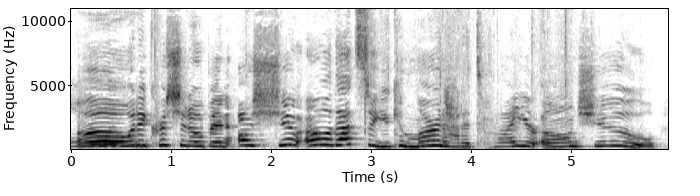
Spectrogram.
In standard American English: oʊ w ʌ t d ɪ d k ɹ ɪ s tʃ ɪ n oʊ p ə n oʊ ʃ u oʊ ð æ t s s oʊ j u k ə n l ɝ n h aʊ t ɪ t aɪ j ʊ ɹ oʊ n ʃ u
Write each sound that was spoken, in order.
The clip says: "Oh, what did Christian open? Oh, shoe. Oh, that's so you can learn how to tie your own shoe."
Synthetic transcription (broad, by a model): oʊ w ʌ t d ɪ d k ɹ ɪ s tʃ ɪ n oʊ p ə n oʊ ʃ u oʊ ð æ t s s oʊ j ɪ k ə n l ɝ n h aʊ t ɪ t aɪ j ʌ ɹ oʊ n ʃ u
